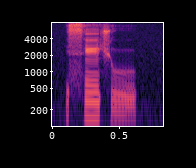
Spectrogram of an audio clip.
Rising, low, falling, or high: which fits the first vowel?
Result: high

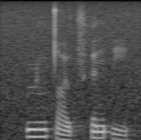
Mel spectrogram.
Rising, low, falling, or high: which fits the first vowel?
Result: high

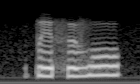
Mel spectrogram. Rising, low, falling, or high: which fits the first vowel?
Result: low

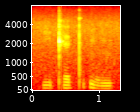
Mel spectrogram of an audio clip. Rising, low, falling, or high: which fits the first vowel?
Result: low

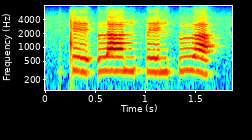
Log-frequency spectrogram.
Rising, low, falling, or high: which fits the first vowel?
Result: low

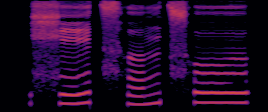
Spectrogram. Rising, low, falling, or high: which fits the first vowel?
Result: rising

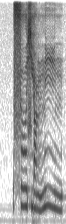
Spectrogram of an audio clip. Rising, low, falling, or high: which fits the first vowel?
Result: high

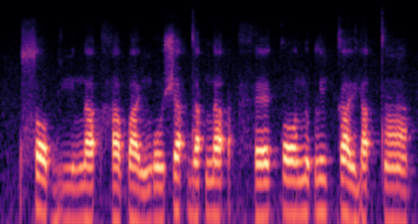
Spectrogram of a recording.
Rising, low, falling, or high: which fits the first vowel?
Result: falling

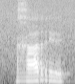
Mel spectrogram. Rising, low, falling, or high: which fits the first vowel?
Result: rising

